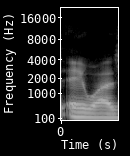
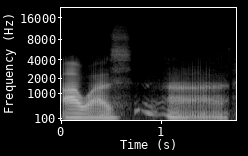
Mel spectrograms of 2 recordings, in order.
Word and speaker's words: Eihwaz: that we have, it, Eihwaz, or what some pronounce as Eihwaz or Ahwaz, is the yew tree and bows.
